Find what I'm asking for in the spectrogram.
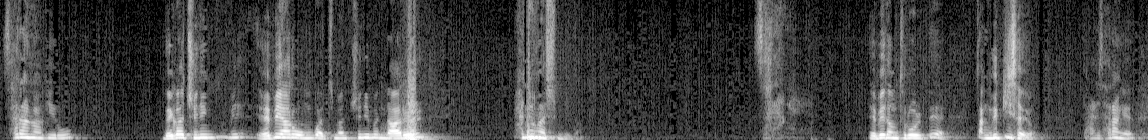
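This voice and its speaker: Preaching a sermon, a middle-aged pastor with a high-pitched voice speaks at a moderate pace and pauses often. He shares family stories, acting out the quoted lines and shifting between soft asides and loud exclamations.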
